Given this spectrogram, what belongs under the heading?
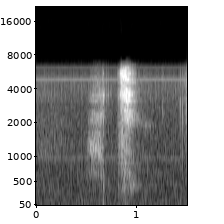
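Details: A person sneezes once, a brief in-breath then one short sharp sneeze in a quiet room; the pet cat Kiki is said to chatter or chirp whenever someone sneezes.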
